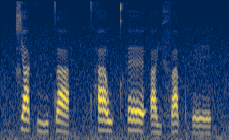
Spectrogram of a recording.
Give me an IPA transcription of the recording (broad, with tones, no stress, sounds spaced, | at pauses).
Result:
t͡ɕ a˧ k iː˩˧ t̪ a˧˩ | t̪ʰ a˥˨ w kʰ ɛː˥˨ ʔ a˧˩ j f a˧˥ pʰ eː˩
